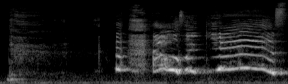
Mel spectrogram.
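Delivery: high squealing laugh-cry. Real, not acted. Vlogger reacting to Jimmy's line, laughing hard. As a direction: laugh it out, almost crying. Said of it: "laughing reaction".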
